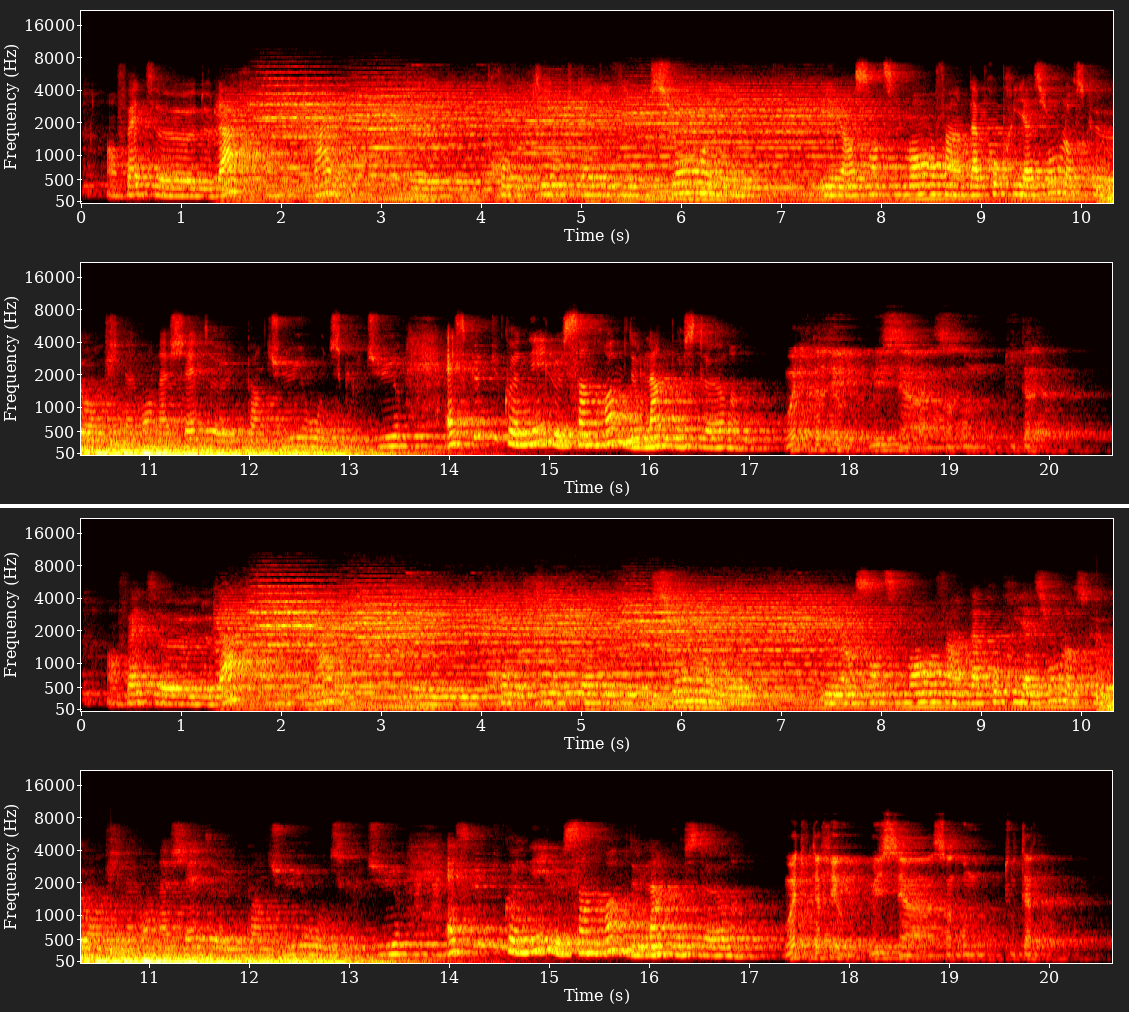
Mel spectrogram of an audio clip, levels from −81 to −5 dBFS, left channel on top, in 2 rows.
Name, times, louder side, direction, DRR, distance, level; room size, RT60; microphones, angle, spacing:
voice 1, 0.3-3.0 3.2-6.7 7.0-7.1 7.4-16.9, left 1 dB, 45° left, 2 dB, 2.0 m, -28 dB
sound 1, 1.3-9.9 10.1-13.0, right 1 dB, 35° right, 3.2 m, -25 dB
voice 2, 13.6-13.9 17.3-19.9, right 3 dB, 80° right, -1 dB, 2.0 m, -35 dB
15.0 x 11.5 x 7.0 m, 2.3 s
head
